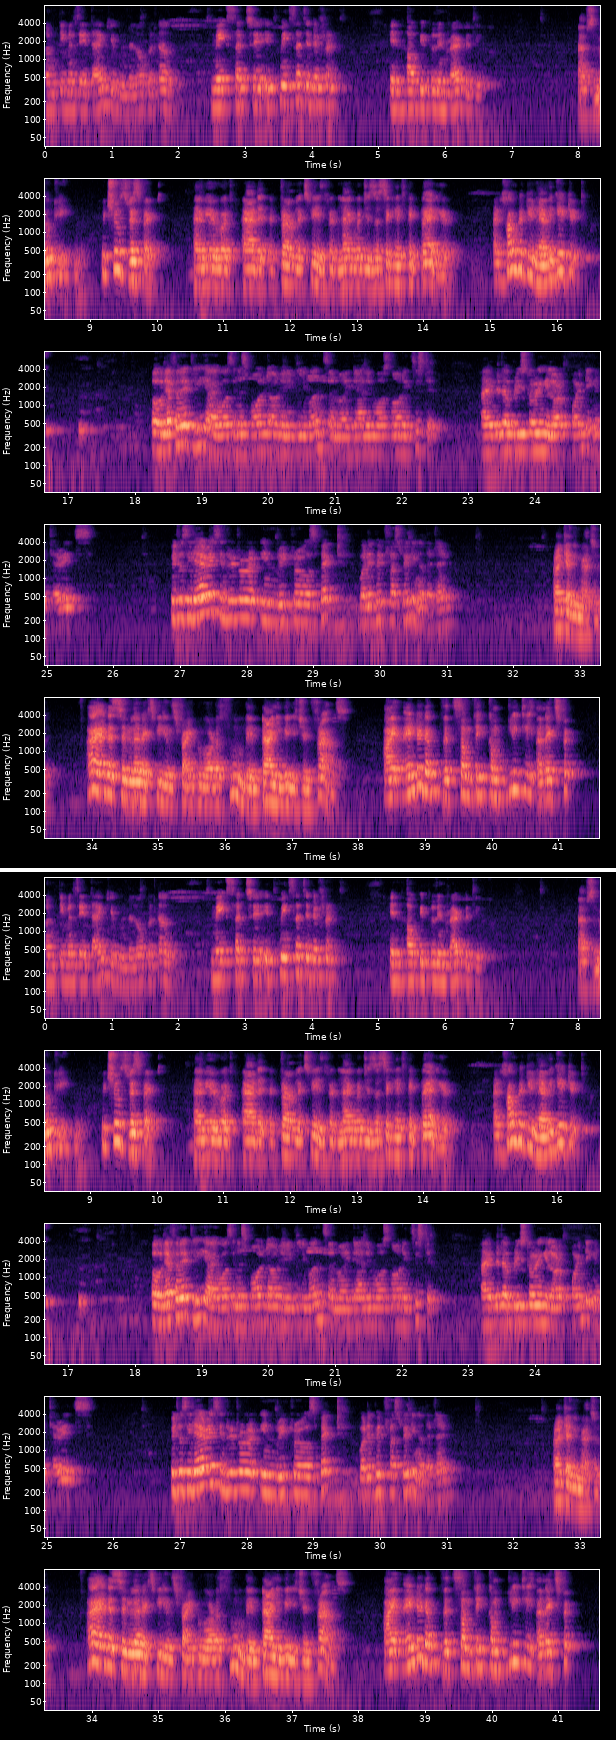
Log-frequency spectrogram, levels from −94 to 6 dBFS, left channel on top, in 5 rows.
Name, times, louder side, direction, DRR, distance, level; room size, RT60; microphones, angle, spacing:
voice 1, 0.0-2.1 2.5-4.3 5.2-6.5 16.7-16.8 17.1-17.2 18.2-22.4 23.2-25.6 26.9-31.0, equal, 40° right, 0.6 m, -23 dB
voice 2, 8.0-8.9 9.2-9.9 10.5-14.4 15.0-16.3 32.6-33.3 33.9-37.8 38.4-41.1, equal, 10° left, 0.5 m, -20 dB
2.7 x 2.7 x 2.5 m
head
